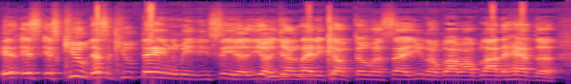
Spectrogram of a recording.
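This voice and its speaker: A man's voice: fairly high pitch, fairly quick, bright, forceful tone. An American man co-hosting a podcast in casual, slangy banter, often tagging sentences with "you know". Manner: slangy, repeats "you know what I'm saying". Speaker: podcast co-host.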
